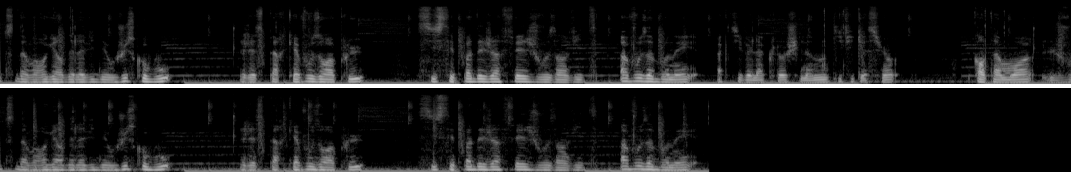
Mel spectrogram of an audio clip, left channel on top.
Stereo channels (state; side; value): drops out; right; at 7.1 s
